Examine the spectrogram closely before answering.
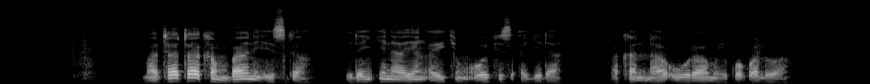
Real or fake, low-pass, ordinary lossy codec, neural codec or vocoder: fake; 14.4 kHz; none; vocoder, 44.1 kHz, 128 mel bands, Pupu-Vocoder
